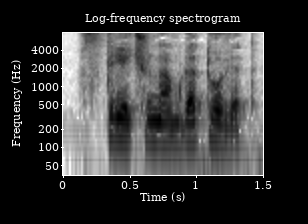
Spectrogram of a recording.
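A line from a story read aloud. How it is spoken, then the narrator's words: Quiet. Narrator (Russian): тихо молвил Петр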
